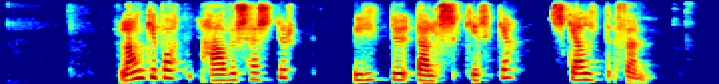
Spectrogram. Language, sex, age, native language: Icelandic, female, 40-49, Icelandic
